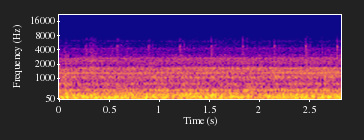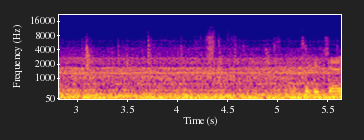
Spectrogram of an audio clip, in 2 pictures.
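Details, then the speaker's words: Cheap Chinese diesel heater installed in a 2006 Nissan Frontier, with the fan at full speed after the glow plug shuts off: a loud, steady jet-like roar without rattles or surging, about 74 dB, putting out hot air. "all right so the bull plug shut off now fan speeding way"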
